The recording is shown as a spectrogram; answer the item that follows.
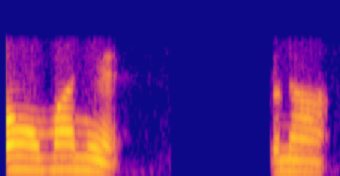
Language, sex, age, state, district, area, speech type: Manipuri, female, 30-45, Manipur, Chandel, rural, conversation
